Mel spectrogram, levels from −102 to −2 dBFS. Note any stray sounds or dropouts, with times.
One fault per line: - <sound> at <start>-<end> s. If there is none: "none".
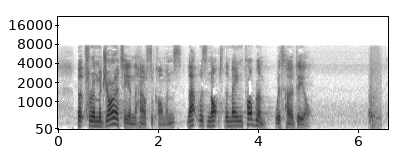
- whoosh at 6.2-6.5 s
